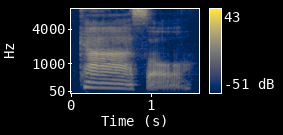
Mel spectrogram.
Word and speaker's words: castle: Number 19, castle. Forget about the T and this will kind of make sense. Castle.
